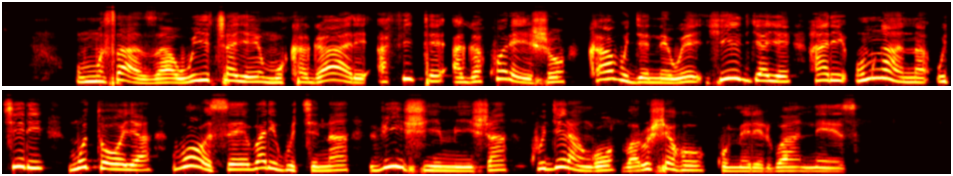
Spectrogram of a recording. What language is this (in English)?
Kinyarwanda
